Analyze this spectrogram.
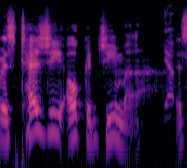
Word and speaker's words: Okajima: I can tell you got the last name right because there was a pitcher for the Boston Red Sox had the same last name. That's how they pronounced it.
